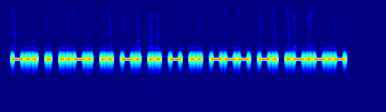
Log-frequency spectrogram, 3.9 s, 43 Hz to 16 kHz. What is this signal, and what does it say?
Morse code, heard as a keyed tone, about 34 wpm, 700 Hz. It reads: DEFINITION.
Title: Sentences from Top 1000 Words - Review Part 4 - 35wpm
